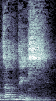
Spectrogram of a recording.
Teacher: जगत प्लस ईश बराबर जगदीश, इसमें ता दा में बदल रहा है, इसलिए संधि है।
